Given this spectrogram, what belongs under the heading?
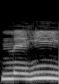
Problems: background sounds at intervals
